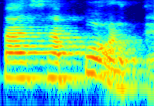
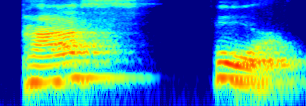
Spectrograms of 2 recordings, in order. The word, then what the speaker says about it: passport: passport in Spanish is passaport right but listen to the pronunciation right here passport no passaport no passport only two syab passport control terminal terminal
